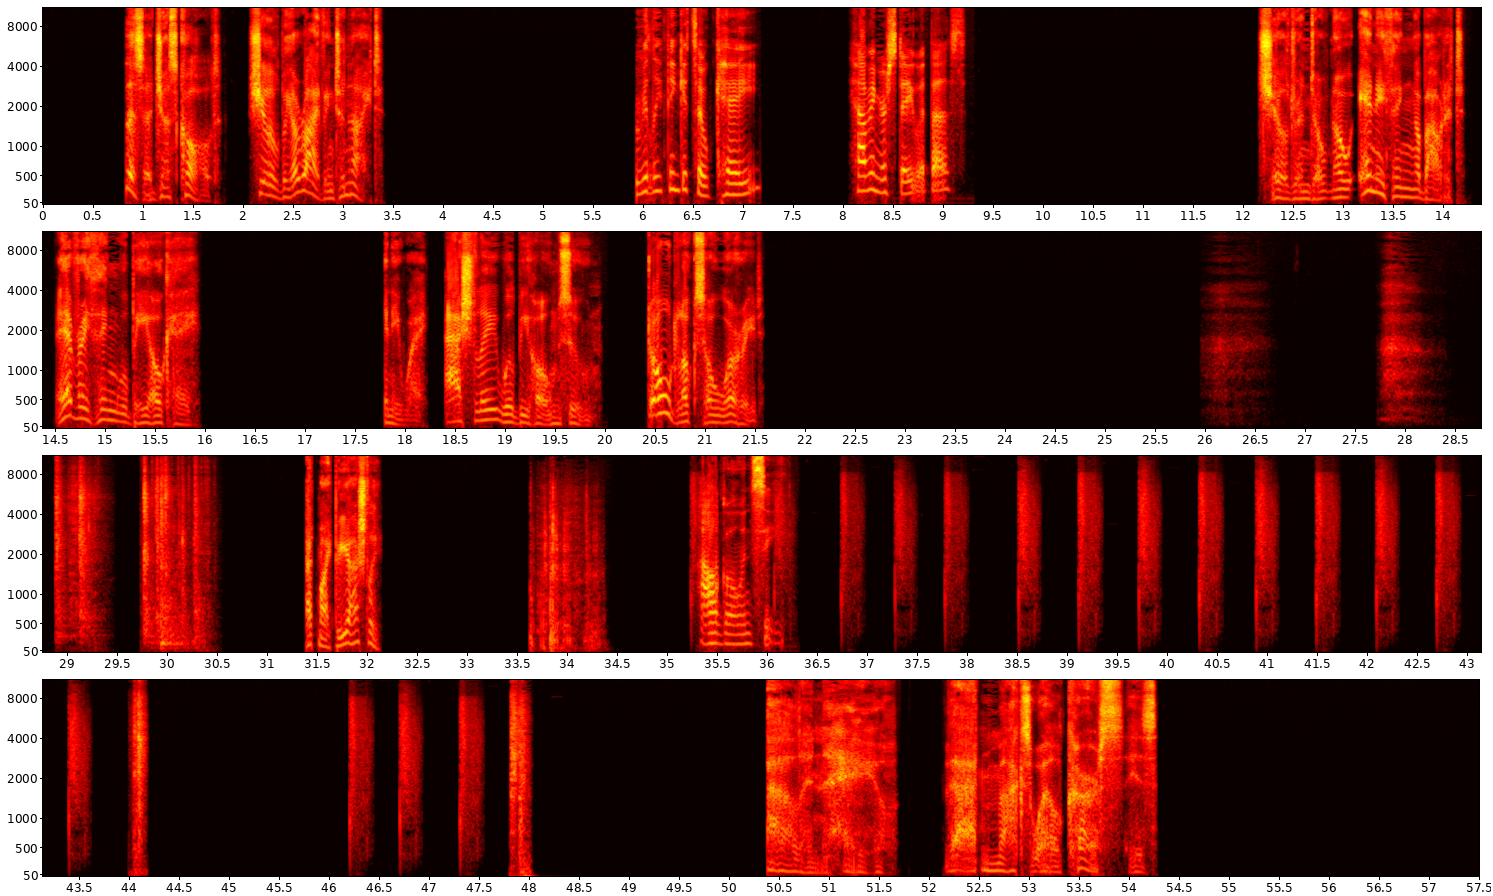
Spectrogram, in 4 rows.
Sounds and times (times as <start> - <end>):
Speech: 0.8 - 3.4, 6.0 - 7.2, 8.1 - 9.2, 12.2 - 16.0, 17.8 - 21.6, 31.4 - 32.2, 35.3 - 36.2, 50.4 - 54.3.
